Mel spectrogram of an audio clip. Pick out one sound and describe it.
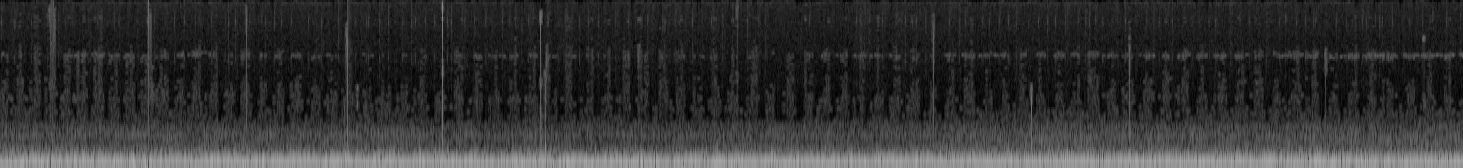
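Wind rushes past an aircraft canopy.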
